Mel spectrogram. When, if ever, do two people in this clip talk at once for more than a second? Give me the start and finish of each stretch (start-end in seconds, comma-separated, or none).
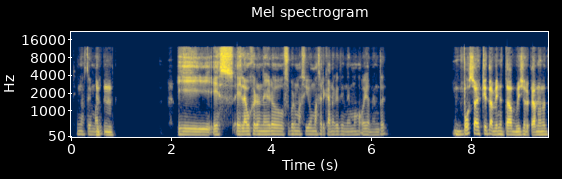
none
